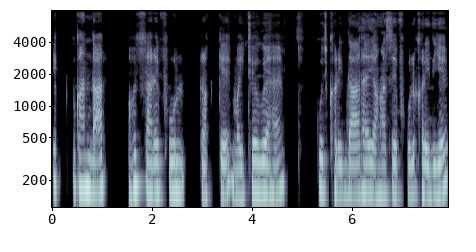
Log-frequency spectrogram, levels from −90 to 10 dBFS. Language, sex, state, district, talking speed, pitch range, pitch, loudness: Angika, male, Bihar, Purnia, 130 wpm, 140-165 Hz, 145 Hz, -18 LUFS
